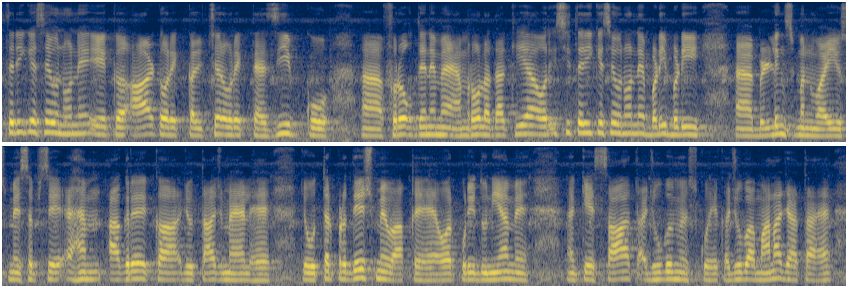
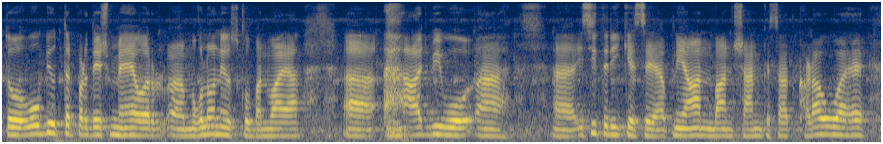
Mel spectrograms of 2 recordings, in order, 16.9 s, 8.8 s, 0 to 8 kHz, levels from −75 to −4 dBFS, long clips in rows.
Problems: constant background noise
